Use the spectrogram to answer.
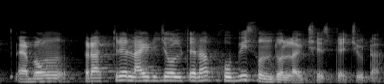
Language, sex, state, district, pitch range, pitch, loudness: Bengali, male, West Bengal, Jhargram, 150-185 Hz, 175 Hz, -22 LUFS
